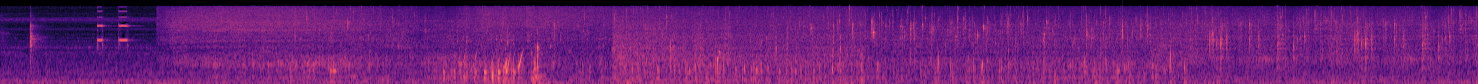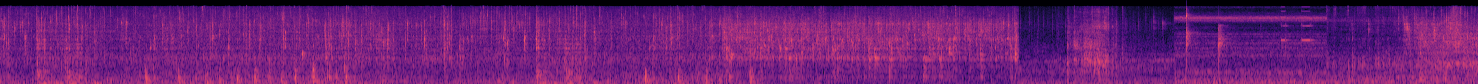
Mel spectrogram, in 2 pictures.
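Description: Battered chicken leg deep-frying in hot oil in a small pot: a steady, dense crackle and sizzle of bubbling oil full of tiny pops. Near the end it drops away briefly, then the sizzle starts again as the leg goes back into hotter oil for its second fry.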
